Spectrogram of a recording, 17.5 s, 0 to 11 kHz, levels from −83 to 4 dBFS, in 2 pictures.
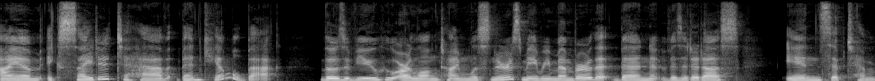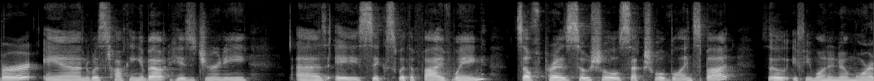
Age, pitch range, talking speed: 40-59, 175-215 Hz, 165 wpm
